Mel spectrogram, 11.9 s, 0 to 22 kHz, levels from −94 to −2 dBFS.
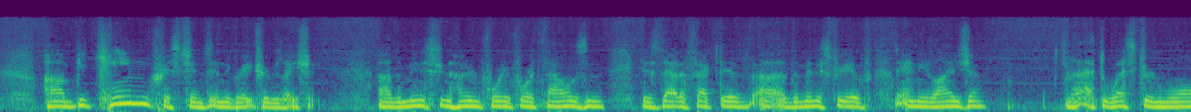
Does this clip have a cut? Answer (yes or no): yes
